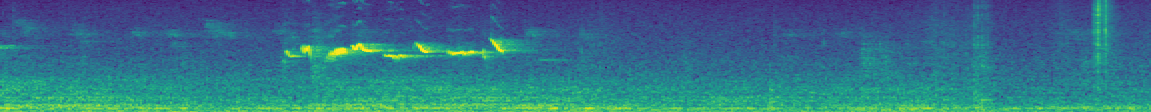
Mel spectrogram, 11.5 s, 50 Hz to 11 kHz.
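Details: Common blackbird perched on an antenna in the San Martín town centre, Zamudio, Txorierri, Bizkaia, on 18 April 2019, delivering one short run of fluting, warbled notes, then quiet background hum.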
